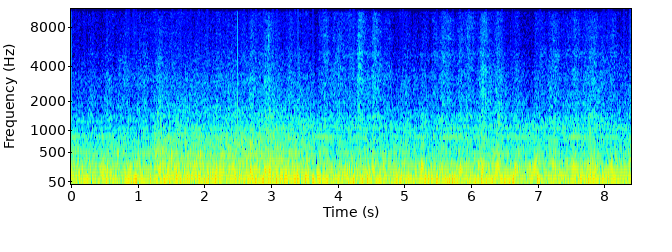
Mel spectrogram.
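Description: A steady, fairly loud low rumbling noise with no clear pitch.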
